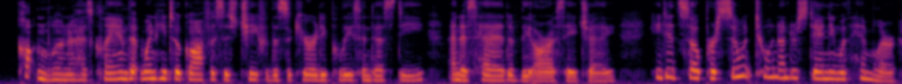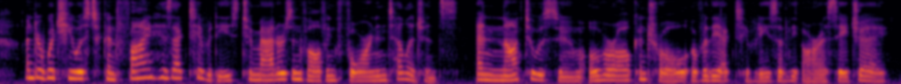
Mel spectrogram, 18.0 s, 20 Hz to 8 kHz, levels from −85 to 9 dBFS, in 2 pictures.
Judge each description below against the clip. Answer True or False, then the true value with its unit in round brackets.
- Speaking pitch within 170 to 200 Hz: True (185 Hz)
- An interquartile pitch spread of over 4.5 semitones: True (5.6 semitones)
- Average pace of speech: True (190 wpm)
